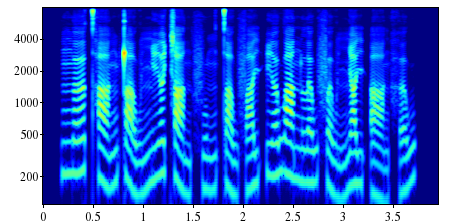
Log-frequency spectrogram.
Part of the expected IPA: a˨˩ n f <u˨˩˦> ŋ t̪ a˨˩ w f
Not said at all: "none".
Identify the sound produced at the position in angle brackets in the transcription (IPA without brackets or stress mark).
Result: u˨˩˦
